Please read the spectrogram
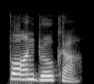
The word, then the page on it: pawnbroker: Indian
